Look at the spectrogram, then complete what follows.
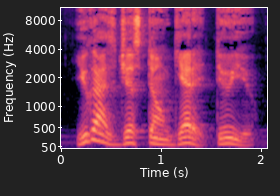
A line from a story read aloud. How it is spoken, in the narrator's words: snapped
